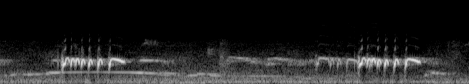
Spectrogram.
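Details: Local zebra dove, a prolific singer, with a long song meant to prompt reluctant birds to sing: two bursts of rapid, stuttering, hollow coos near one pitch, each ending in a drawn-out note, over a faint steady lower tone and background hiss.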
